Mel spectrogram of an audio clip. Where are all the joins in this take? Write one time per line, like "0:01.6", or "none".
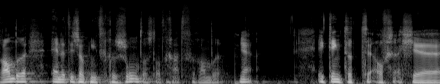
none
